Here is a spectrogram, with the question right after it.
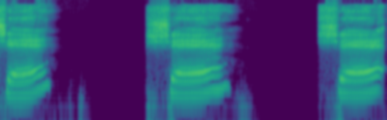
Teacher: इनको बोलते समय संघर्ष करना पड़ता है वे ध्वनियां वे ध्वनियां संघर्षी संघर्षी व ऊष्मीय होती हैं।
